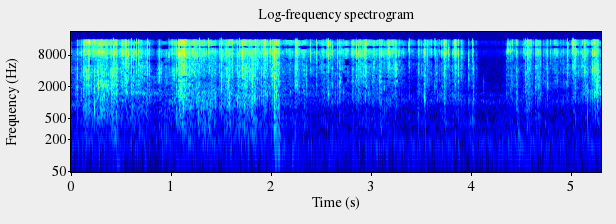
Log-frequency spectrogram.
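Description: Plastic zip-top bags crinkling as hands rummage through them and lift one out.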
